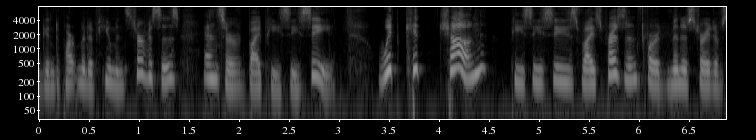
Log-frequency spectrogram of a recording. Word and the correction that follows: Wingkit Chung: And I did mispronounce that. It's actually Wingkit Chung.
